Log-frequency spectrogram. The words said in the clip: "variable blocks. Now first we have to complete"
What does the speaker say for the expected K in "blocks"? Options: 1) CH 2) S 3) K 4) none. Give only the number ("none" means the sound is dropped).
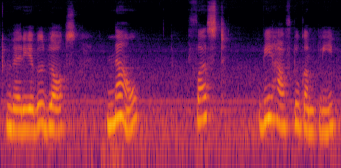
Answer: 3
